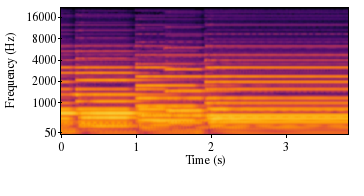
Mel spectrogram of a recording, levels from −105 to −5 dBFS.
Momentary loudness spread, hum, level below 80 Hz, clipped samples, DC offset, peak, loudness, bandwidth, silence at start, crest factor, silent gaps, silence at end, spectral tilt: 3 LU; none; -40 dBFS; under 0.1%; under 0.1%; -4 dBFS; -16 LUFS; 13.5 kHz; 0 s; 12 dB; none; 0 s; -4 dB/octave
